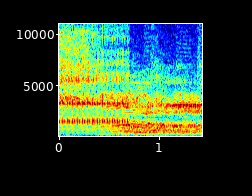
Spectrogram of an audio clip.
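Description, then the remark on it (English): A harsh, steady electronic game show incorrect-answer buzzer, played as a test before a quiz, sounds for about a second and a half, a dense raspy tone holding at an even loudness with no talking over it. “How about the incorrect? Forgot. We hope to not have to use this one very much, but just in case, here it is.”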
